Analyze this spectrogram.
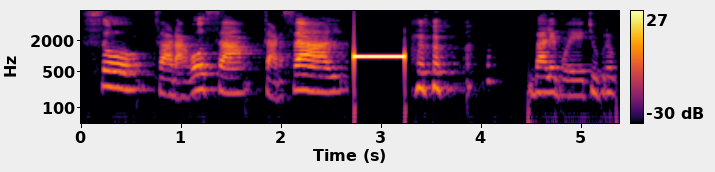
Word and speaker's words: Zaragoza: La Z se pronuncia exactamente igual que la C en español, ¿vale? Recuerda, za, ce, ci, zo, zu. Siempre. Zoo, Zaragoza, Zarzal.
